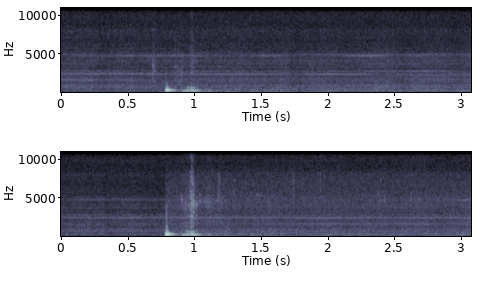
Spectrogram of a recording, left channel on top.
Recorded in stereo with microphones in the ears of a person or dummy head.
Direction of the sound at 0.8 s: 45° right (ahead or behind).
